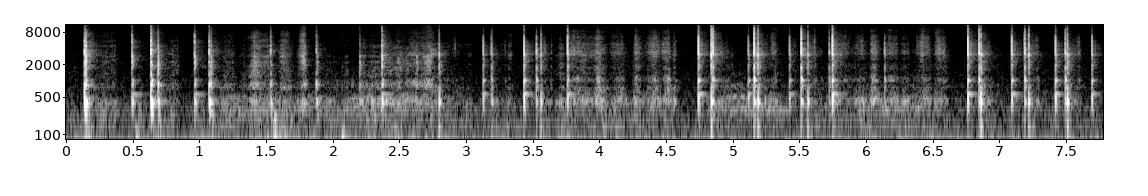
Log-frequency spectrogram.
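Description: Paperclips worn on the fingertips quickly scratch and tap the lid and side of a medium, hollow, rigid red-and-black cardboard collector box printed with Pikachu. Sharp, bright clicks come in an uneven rapid string over a soft, dry scratching texture, and each tap dies away almost instantly.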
